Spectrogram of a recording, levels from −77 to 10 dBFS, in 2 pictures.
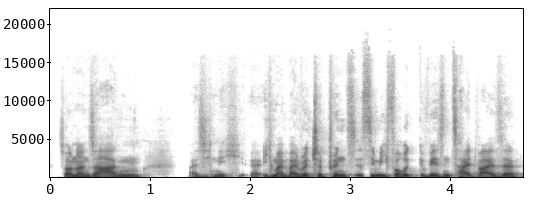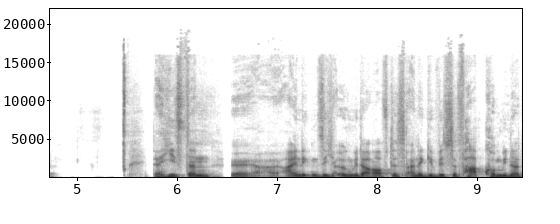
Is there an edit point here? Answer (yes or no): yes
